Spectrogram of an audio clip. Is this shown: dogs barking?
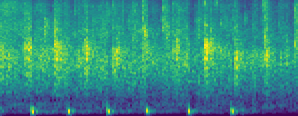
no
